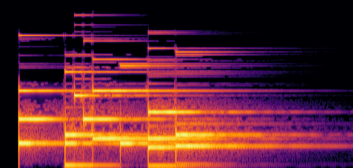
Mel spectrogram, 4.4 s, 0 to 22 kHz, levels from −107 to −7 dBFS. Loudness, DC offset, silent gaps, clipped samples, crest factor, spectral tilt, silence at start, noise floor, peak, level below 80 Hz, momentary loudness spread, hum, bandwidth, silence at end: -12 LUFS; under 0.1%; none; under 0.1%; 14 dB; -1.5 dB/octave; 0.25 s; -52 dBFS; 0 dBFS; -32 dBFS; 16 LU; none; 15.5 kHz; 1.05 s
